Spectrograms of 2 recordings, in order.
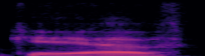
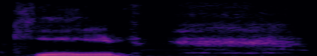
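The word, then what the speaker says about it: Kyiv: They befriended me on a train ride from Kiev. And yes, that's how the Ukrainians pronounce it when they speak English, not Kiev, but that is the way the media is saying it.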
